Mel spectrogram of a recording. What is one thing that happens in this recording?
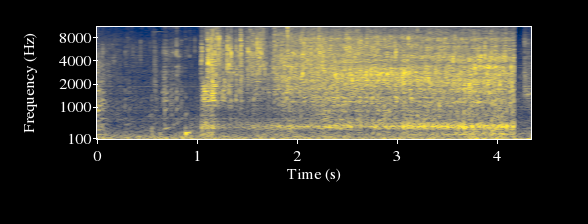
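Water gushes from a hose and splashes into a plastic bucket.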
